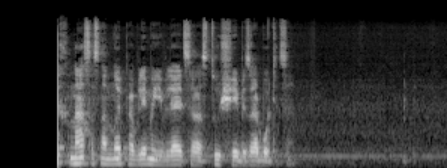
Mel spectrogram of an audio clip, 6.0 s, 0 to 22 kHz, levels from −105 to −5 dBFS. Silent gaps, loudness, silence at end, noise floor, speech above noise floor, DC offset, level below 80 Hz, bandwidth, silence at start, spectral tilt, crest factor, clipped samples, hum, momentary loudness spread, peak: none; -28 LUFS; 2.1 s; -65 dBFS; 36 dB; under 0.1%; -66 dBFS; 14 kHz; 0.75 s; -3.5 dB/octave; 28 dB; under 0.1%; none; 8 LU; -4 dBFS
